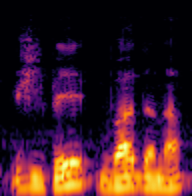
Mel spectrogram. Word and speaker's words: JP Vadana: Donc voilà, je vous invite déjà à le soutenir, JP Vadana, c'est comme ça se prononce.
